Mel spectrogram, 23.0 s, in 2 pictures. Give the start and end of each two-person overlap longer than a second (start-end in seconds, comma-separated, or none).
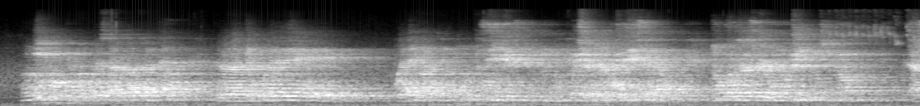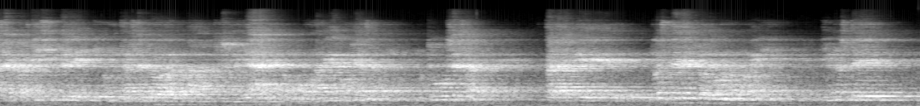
6.0-8.4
